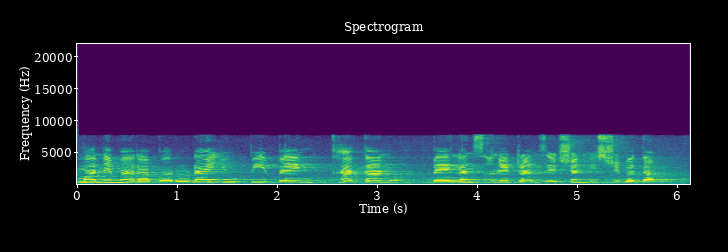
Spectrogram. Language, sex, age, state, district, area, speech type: Gujarati, female, 45-60, Gujarat, Surat, urban, read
